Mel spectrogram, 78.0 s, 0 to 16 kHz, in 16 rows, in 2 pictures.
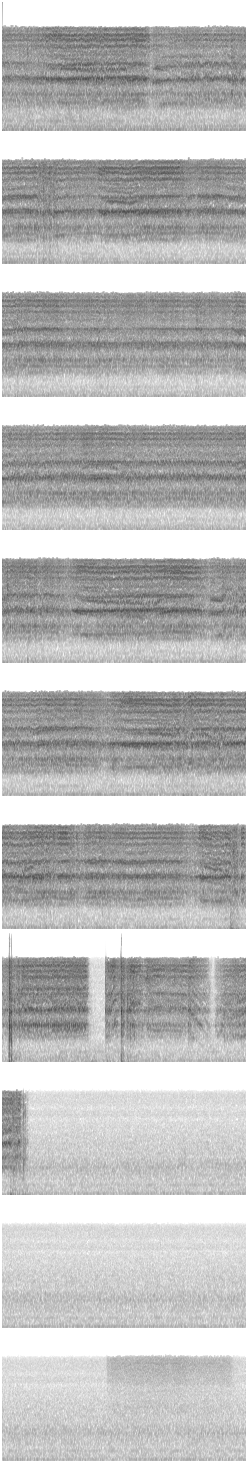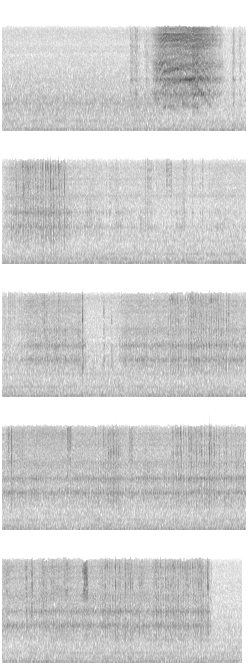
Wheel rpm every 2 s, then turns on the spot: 220, 210, 210, 220, 230, 230, 230, 210, 210, 200, 220, 210, 210, 220, 200, 230, 220, 220, 200, 90, 0, 0, 0, 0, 0, 0, 0, 0, 70, 30, 20, 30, 20, 50, 50, 50, 40, 50, 30.
58-78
